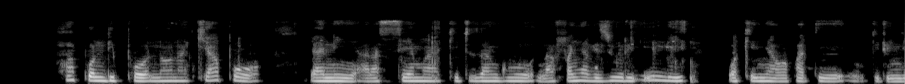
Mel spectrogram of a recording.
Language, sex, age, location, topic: Swahili, male, 36-49, Wajir, government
